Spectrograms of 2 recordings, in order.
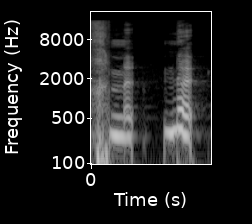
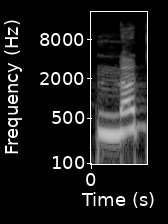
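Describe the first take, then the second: First: An extra consonant sound comes before the n. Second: The word begins directly with the n sound. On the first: This is how the word was said long ago. "It was एच एन यू टी, नट ऐसा" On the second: This is how the word is said today. "नट जिसे हम बोलते हैं"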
